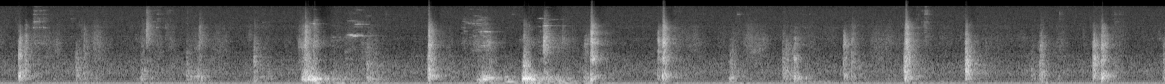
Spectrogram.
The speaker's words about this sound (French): Appuie sur le bouton, le voyant vert s'allume. La porte s'ouvre et il entre.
